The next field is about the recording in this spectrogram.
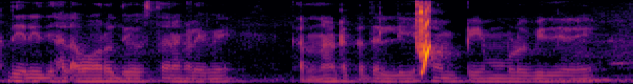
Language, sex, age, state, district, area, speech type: Kannada, male, 30-45, Karnataka, Chikkaballapur, rural, spontaneous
